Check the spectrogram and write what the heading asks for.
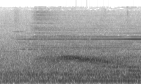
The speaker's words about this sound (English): I am currently at Otemachi Station, which is one of Tokyo's largest train stations, as well as one of the busiest in metropolitan Tokyo.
